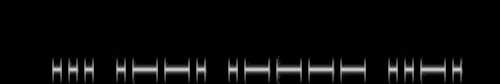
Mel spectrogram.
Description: Morse code, heard as a keyed tone, about 15 wpm, 700 Hz. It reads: SP1F
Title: DXCC-100 Call Signs - 4 Characters - Repeated 2x - 15wpm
